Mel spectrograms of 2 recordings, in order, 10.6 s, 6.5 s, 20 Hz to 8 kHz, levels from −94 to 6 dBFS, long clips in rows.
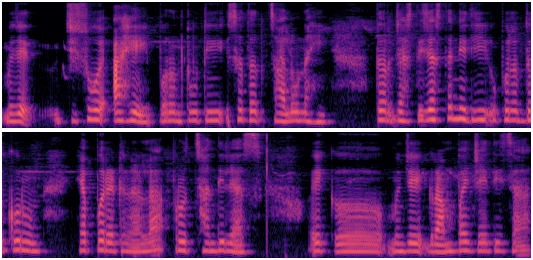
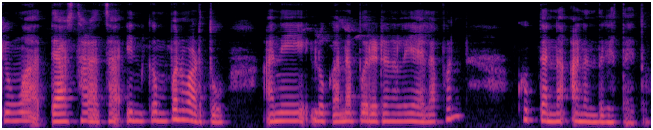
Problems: none marked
